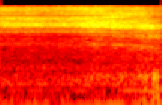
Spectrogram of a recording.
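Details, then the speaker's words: Car at idle with a sinking brake pedal: a steady sharp hiss of air as the pedal is pressed, the brake servo leaking vacuum, which raises idle rpm and fuel consumption. "سمعتوا الصوت اللي يحط السيرفو كيبدا فيه مشكلة، سمعتوه؟ هذا السيرفو نتاع الفرامل كيفاش يطشطش، كي ننزلوا على الفرامل، اسمعوا اسمعوا اسمعوا"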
